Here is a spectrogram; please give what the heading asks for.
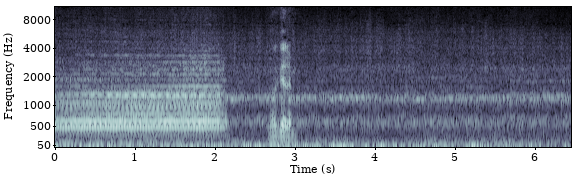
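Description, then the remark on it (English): A Burlington Northern train's loud, sustained horn chord blares for about two seconds, then cuts off, leaving a steady rumbling rail noise and rolling wheels, with a brief voice speaking over it. “That's a Burlington Northern train.”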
